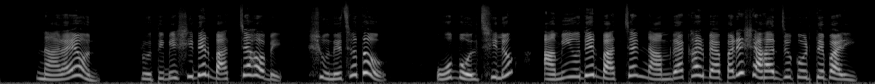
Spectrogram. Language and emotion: Bengali, happy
